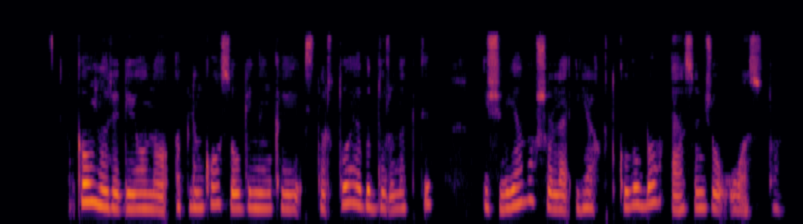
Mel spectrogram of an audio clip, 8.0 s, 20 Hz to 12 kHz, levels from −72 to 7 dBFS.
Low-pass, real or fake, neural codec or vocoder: 7.2 kHz; fake; codec, 16 kHz, 4 kbps, FreqCodec, larger model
